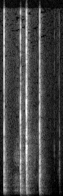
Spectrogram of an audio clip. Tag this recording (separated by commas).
Telephone, Alarm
